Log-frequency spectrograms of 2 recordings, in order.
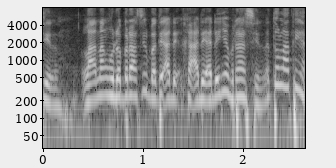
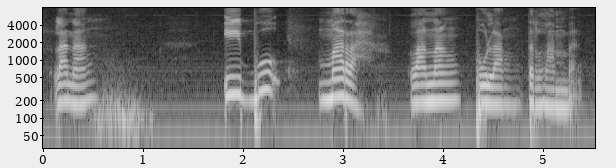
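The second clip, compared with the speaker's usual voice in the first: slow, low and measured scolding; firm reprimand; 5 semitones lower, much slower than usual. Shown as a demonstration. Mother reprimanding her son for coming home late, firm and slow. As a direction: spell out the displeasure slowly, without shouting. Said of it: "tegur perilakunya".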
